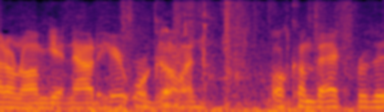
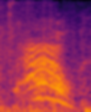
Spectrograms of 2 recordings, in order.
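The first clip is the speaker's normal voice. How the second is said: pained yelp; 13 semitones higher, 4 dB louder than usual. Real, not acted. Hurt while fleeing.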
